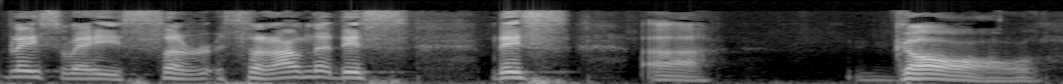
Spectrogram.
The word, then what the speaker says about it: Gaul: Gaul. Well, that's tough for me. Give it to me again. Goal. It's spelled as the football goal. Pronounced. I spell it G-A-U-L, but pronounced as football goal.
